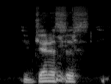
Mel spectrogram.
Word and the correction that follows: eugenics: Eugen- am I saying this right? Eugenics. yeah, you're saying it.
